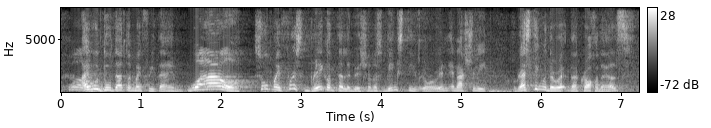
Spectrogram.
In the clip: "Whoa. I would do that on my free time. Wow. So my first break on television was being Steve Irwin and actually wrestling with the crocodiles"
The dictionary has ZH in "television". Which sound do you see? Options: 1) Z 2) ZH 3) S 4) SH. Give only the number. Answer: 4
